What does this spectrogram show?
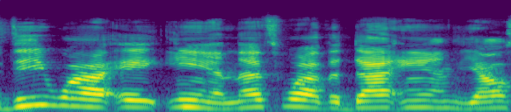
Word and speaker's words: Dyan: So it's Diane Reevely. You're right, Julie Parker. It's just that it's spelled D-Y.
